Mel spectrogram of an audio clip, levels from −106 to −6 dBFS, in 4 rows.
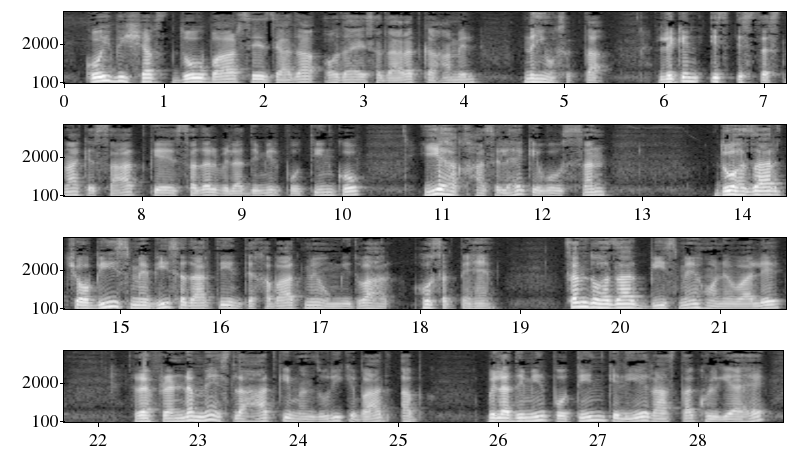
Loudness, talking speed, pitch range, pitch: -19 LUFS, 135 wpm, 110-145 Hz, 125 Hz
